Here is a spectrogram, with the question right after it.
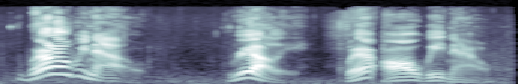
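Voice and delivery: slight, low, swooping, sing-song mild British accent. Talking to everybody watching, the speaker is stuck in a mildly British accent. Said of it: "I seem to be stuck in this mildly British accent".

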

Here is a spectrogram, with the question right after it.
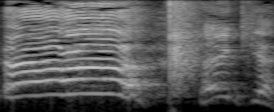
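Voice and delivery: tearful, weepy, high, drawn-out crying. Imitating a woman crying during her church testimony: imitating someone crying. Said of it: "she got to start crying".

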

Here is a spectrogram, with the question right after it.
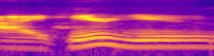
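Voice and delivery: barely audible, very soft half-whisper. In a tabletop game, half-whispering back through a door to whoever is outside, half-whisper. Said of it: "I'll whisper through the door back".

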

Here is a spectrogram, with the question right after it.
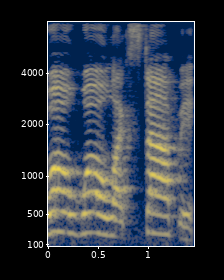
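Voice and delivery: ordinary talk

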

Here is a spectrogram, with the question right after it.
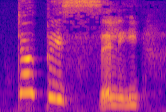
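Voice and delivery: laughing, amused, dismissive. Reading the shop owner's reply to mr. tusker, laughing. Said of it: "laughed the shop owner".

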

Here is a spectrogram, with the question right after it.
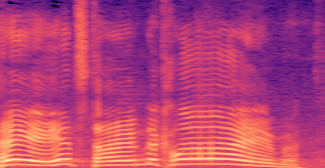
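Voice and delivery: loud, slow, called-out robot voice. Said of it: "And five oh nine says".

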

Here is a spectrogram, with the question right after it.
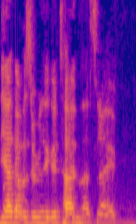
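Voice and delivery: acted low-key, flat, casual, offhand, no lift. Correcting the partner's retelling, imitating how he casually said it. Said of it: "He said it like this".

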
